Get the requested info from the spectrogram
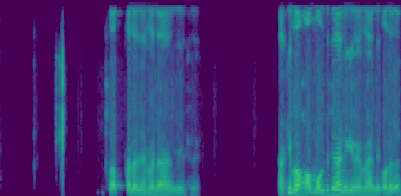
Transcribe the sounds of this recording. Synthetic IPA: sɔppʰːalɛzɛmɛlaɦojɡesɛ | akʰibaxɔmɔɡ̚disilanekimɛmɛazikɔlɛzɔt̚

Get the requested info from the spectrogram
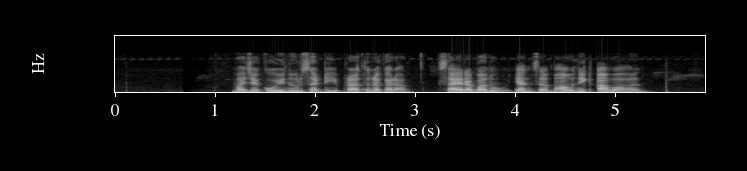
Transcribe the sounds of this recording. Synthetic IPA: mad͡ʑʱjakojnuːɾsaʈiːpɾʔaɾt̪ʰənəkəɾasajɾabanojant͡səbʱaʋnikaʋaɦən

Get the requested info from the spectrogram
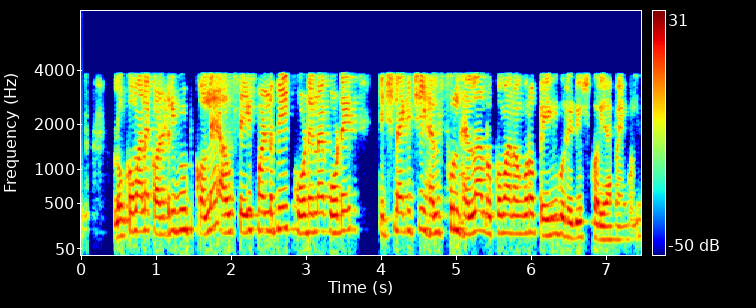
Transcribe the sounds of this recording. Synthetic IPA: t̪lokɔmanekɔɳʈɾibjuʈkɔleawsejpʰɔɳɖbʱikoɖenakoɖekit͡ʃʰinakit͡ʃʰiɦelpʰpʰulɦelalokɔmanɔ̃ŋkɔɾɔpeŋkuɾeɖjuskɔɾijapaj̃boli

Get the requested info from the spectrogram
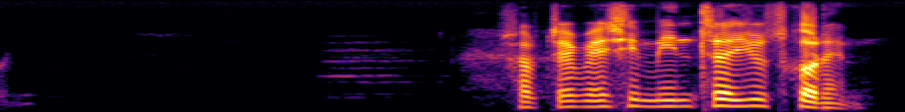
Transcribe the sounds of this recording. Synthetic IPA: ʃɔbt͡ɕajbeʃimint̪ɾajud͡ʑkɔɾen

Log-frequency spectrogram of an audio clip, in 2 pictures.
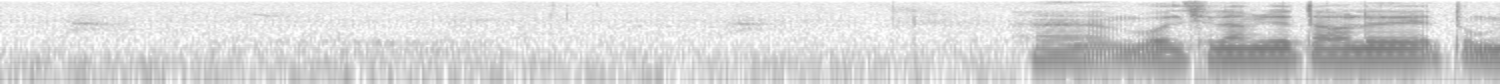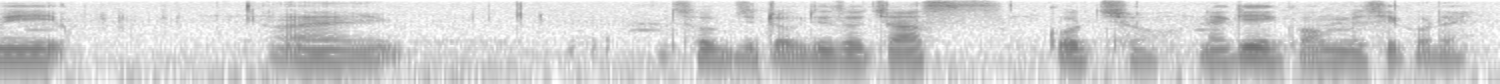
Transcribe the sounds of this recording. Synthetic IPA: bo̰lt͡ɕʰilamd͡ʑet̪aɦolet̪umi | sobd͡ʑiʈo̰bd͡ʑit̪ot͡ɕaskoɾt͡ɕʰonakikɔ̰mbeʃiko̰ɾe

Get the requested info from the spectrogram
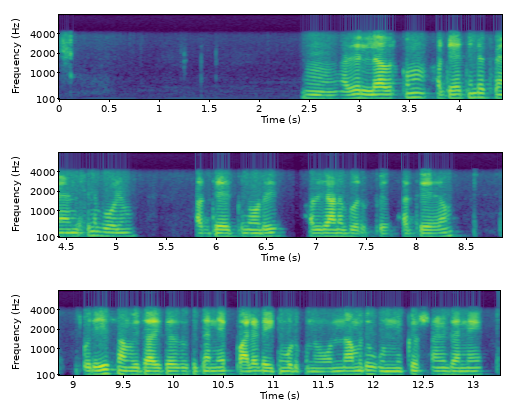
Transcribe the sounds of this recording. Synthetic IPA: ɐðelːaːʋɐrkumɐd̪ːe̞ːhɐt̪ːinde̞faːnsinupo̞ːɻum | ɐd̪ːe̞ːhɐt̪ːinoːɽɨ | ɐðilaːɳɨpɐrupːɨɐd̪ːe̞ːɦɐm | oɾeːsɐmʋid̪ʱaːɾiɣɐɣɐɭkːɨt̪ɐnːe̞pɐlɐɖejʈːumko̞ɽukːunːuonːaːmɐðɨuɳːikːrɨʂɳɐjit̪ɐnːe̞

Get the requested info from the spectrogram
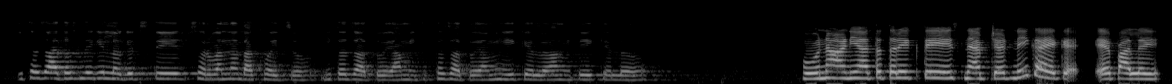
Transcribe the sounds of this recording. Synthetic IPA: it̪ʰəd͡zat̪əslekiːləɡet͡st̪esəɾʋanːad̪akʰʋajt͡səit̪ʰəd͡zat̪ojamiːt̪it̪ʰəd͡zat̪ojamiːɦekeləːam̤iːt̪ekeləː | ɦonaːɽ̃iat̪at̪əɾekt̪esnɛp̚t͡ɕɛʈnaikaekɛpaləj

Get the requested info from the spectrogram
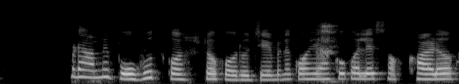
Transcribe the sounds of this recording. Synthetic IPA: apɔɽ̃aamebɔɦut̪kɔsʈɔkɔɾud͡ʒeebaɽ̃ekɔɦeakukɔlesɔkʰaɭɔ

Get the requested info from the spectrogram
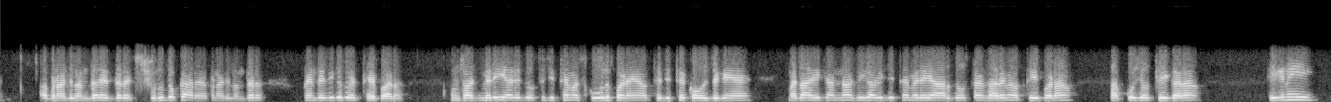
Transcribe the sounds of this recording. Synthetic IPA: əpɳaːd͡ʒələnd̪əɾɪd̪əɾʃʊɾuːt̪̬õːkəɾɦɛːəpɳaːd͡ʒələnd̪əɾ | okɛ̃ːnd̪eːs̬iːkɪt̪õɪt̪ʰːeːpəɽ | ʊ̃nsat͡ʃmeːɾiːjaːɾiːd̪oːst̪õːd͡ʒɪt̪ʰːeːmɛ̃ːskuːlpəɽẽːãːʊt̪ʰːeːd͡ʒɪt̪ʰːeːkoːlt͡ʃəɡeːɛ̃ː | mɛ̃ːt̪̬aːɦiːt͡ʃãːnːaːsiːɡaːkid͡ʒɪt̪ʰːẽːmeːɾeːjaːɾd̪oːst̪ɛ̃ːsaːɾeːmɛ̃ːʊt̪ʰːeiːpəɽãː | səb̚kʊt͡ʃʰʊt̪ʰːeːiːkəɾãː | ʈʰiːkniː

